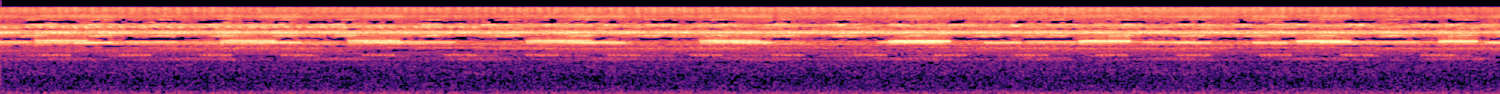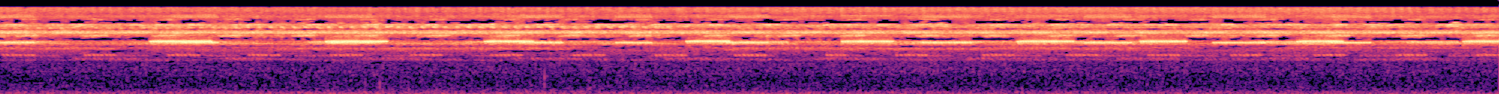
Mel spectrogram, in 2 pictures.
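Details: Park crickets chirping through the evening, a sustained high, buzzy trill chorus with rhythmic surges roughly once per second across twenty seconds, many insects overlapping above soft ambient rumble.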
